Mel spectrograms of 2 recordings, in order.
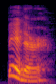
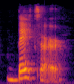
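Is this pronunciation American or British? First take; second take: American; British. First: It is said in an American accent. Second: It is said in a British accent. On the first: "then I will say the U S" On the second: "first say the U K pronunciation"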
